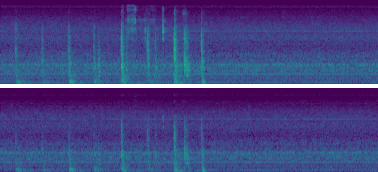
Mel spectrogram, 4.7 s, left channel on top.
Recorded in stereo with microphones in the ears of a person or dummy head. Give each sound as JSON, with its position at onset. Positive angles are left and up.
{"t": 0.2, "sound": "running footsteps", "side_deg": 60}
{"t": 1.6, "sound": "keys jangling", "side_deg": 85}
